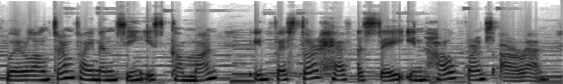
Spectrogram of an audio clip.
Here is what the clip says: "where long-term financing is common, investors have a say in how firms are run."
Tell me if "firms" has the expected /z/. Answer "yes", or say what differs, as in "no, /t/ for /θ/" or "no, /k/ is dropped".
no, /s/ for /z/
